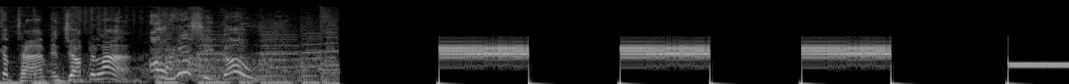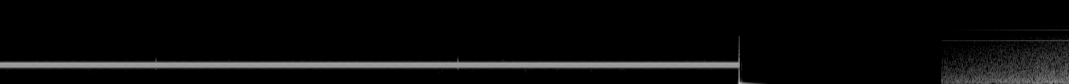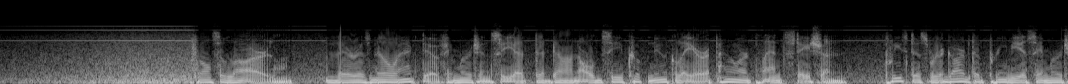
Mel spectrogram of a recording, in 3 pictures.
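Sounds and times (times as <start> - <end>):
digital data tone bursts: 20.2 - 32.0.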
